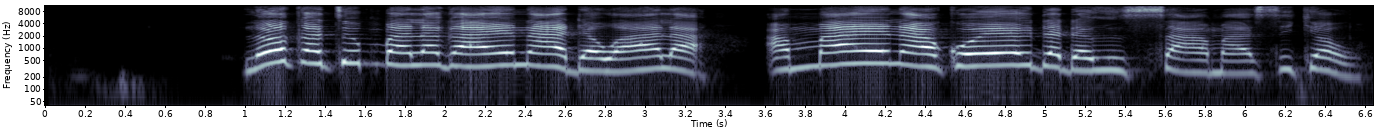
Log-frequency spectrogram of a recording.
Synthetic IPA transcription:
loː˦kɐ˨t͡ʃɪ˦mbɐ˨lɐ˦ɡaː˨jɐ˦naː˨da˨wa˦ha˦laː˨ | ʔa˨mːaː˦jɐ˦naː˨kʷoː˦jɐ˦rda˨dɐ˨ɽɪ˨sːaː˨maː˨suː˦kʲa˦˨w

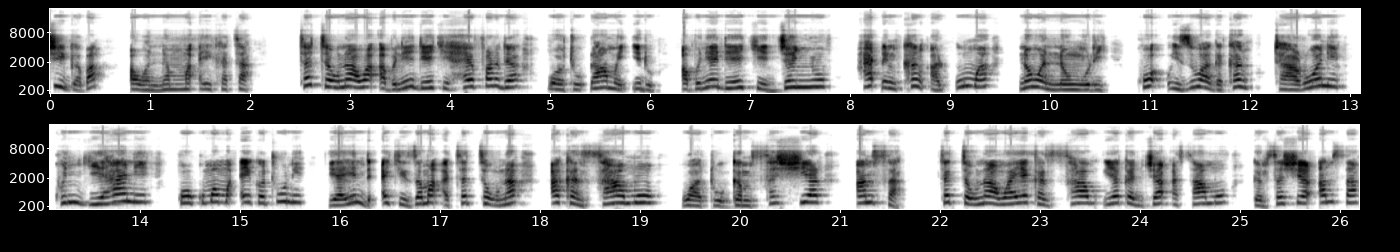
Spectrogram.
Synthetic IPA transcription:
t͡ʃiː˦ɡɐ˨ba˦ | ʔa˨wɐ˨nːɐ˦mːa˦ʔa˦jkɐ˨taː˦ | tɐ˦tːa˨wnaː˦waː˦ʔa˨bʊ˨neː˦da˨jɐ˦kʲeː˨ha˦jɸɐ˦rda˨ | waː˨toː˨ɗaː˦ma˨jʔɪ˦doː˨ | ʔa˨bʊ˨neː˦da˨jɐ˦kʲeː˨d͡ʒɐ˦ɲjoː˦ | ha˦ɗɪ˨ŋkʰɐ˦ŋʔa˨lʔʊː˦maː˨ | na˦wɐ˦˨nːɐ˦ŋwʊ˦ɽiː˦ | kʷoː˦˨zʊ˦waː˨ɡa˨kɐ˦˨n | taː˨ɽoː˦neː˨kʷʊ˦ŋɡʲɪ˨jaː˦neː˨ | kʷoː˦kʷʊ˦ma˦ma˦ʔa˦jkɐ˨tuː˦neː˨ | jaː˨jɪ˦nda˨ʔa˦kʲeː˨zɐ˦ma˦ʔa˨tʰɐ˦tːa˨wnaː˦ | ʔa˦kɐ˨nsaː˦moː˦ | waː˨toː˨ɡɐ˨msɐ˦ʃɪ˦jɐ˦r | ʔa˦msaː˨ | tɐ˦tːa˨wnaː˦˨waː˦jkɐ˨˦jɐ˦kɐ˨nd͡ʒa˦ʔa˨saː˦moː˦ | ɡ̥ɐ˨msɐ˦ʃɪ˦jɐ˦rʔa˦msaː˨

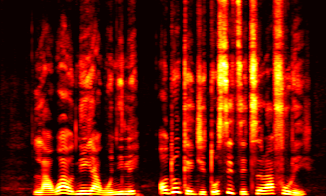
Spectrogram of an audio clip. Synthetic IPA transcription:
la˨wa˨˦˨o˨˦nĩ˦ja˦˨wo˨˦nĩ˦le˦ | ɔ˧dũ˦ke˧d͡ʒi˨to˨˦si˦˨ti˨˧ti˦ɾa˦fu˦˨ɾe˨˦

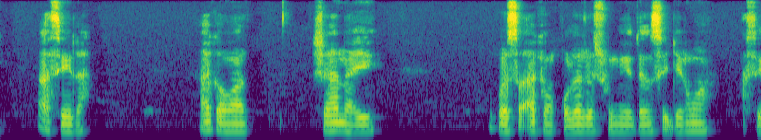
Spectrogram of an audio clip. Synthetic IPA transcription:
ʔa˨seː˦daː˨ | ha˦ka˨ma˦ | ʃaː˦naː˨ji˦ | bɐ˦sa̰˦ʔa̰˦kɐ˨ŋkʷʊ˨la˦da˨suː˦neː˨dɔ˦nsṵ˨ɡʲɪ˦ɽma˦ | ʔa˨seː˦˨

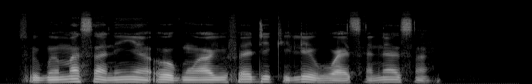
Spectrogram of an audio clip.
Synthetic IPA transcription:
sṵ˨ɡ͡bã˨˦mã˦sa˦˨nĩ˨˦j̃ã˦˨ʔo˦˨ɡũ˧a˧ju˧fɛ˦di˦˨ki˨˦le˦˨wo˨a˨i˨sã˨nĩ˨˦a˦˨sã˨

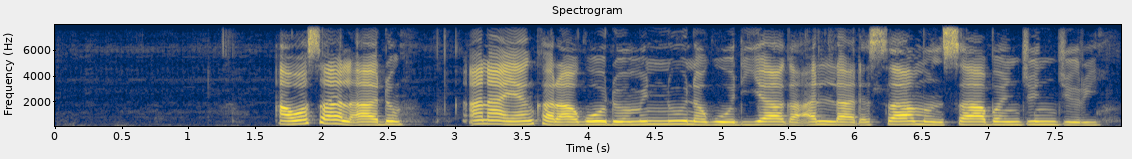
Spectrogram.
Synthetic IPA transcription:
ʔa˨wɐ˦su˦ʔa˨lʔaː˨dʊ˦ŋ | ʔa˦naː˨jɐ˦ŋkɐ˨ɾaː˨ɡʷoː˦doː˨mɪ˦nːuː˦na˨ɡʷoː˨dɪ˦jaː˦ɡa˨ʔa˦lːa˨da˨saː˦mʊ˨nsaː˦bɔ˦nd͡ʒɪ˦nd͡ʒɪ˨ɾiː˦

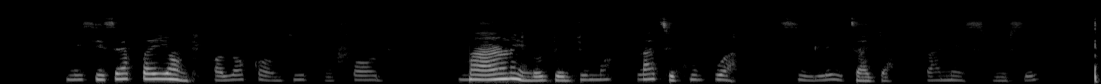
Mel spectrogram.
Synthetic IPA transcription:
mĩ˧si˧sɛ˦k͡pɛ˦jɔ̃˦˨ŋɡ | ɔ˧lɔ˦kɔ˦˨d͡ʒi˦p̚u˨˦fɔ˦d | mãː˦˧˦ɾ̃ĩ˦˨lo˨˦d͡ʒo˧d͡ʒu˦mɔ̃˦ | la˦ti˧ku˦bu˦a˦˨ | si˨˦i˧le˦i˦˨ta˨d͡ʒa˨ | b̥a˧nɛ˦˨swo˨se˨˦

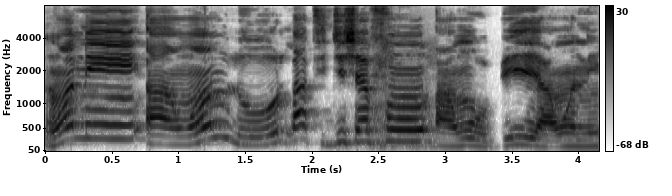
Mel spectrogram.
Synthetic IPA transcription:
w̃ɔ̃˨˦nĩ˦a˨w̃ɔ̃˨˦n̩˦lo˨˦la˦ti˧d͡ʒi˦ʃɛ˦fũ˦a˨w̃ɔ̃˧o˨bi˨˦˨a˨w̃ɔ̃˧nĩ˧

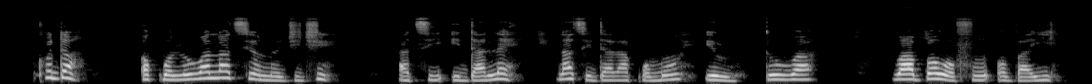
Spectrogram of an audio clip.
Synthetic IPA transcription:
ko˦da˦˨ | ɔ˧k͡pɔ˨lo˨˦wa˦la˦ti˧˦ɔ˦˨nɔ̃˨d͡ʒi˨˦d͡ʒi˦˨ | a˨ti˧i˨da˨˦lɛ˦˨ | la˦ti˧da˧ɾa˧k͡pɔ˨mɔ̃˦ | e˧˨ɾu˨ | to˦wa˦ | wa˦bɔ˦wɔ˦˨fũ˦ɔ˧ba˨ji˨˦

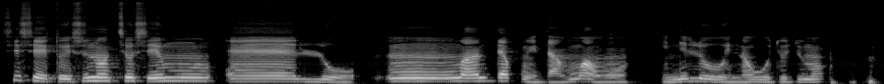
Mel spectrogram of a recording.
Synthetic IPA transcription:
si˦ʃe˦˨to˨i˨su˨˦nã˦ti˦o˦ʃe˧˦mũ˦ɛ˧lo˨ | n̩˦mã˦n̩˦dɛ˦kũ˨i˨da˨mũ˨˦a˦˨w̃ɔ̃˧ | i˨nĩ˨˦lo˦˨i˨nã˨˦wo˦˧d͡ʒo˧d͡ʒu˦mɔ̃˦

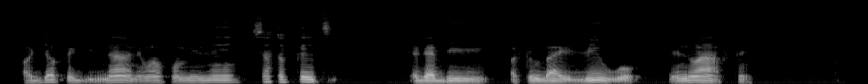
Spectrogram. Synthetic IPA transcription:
ɔ̰˨d͡ʒɔ˦ke˨d͡ʑḭ˨nãː˦˨nɪ̃˨wã˦fʊ˨mɪ̃˨nɪ̃˦sa˦to˦ke˦˨tʰi˨ | kɛ˨ɡa˨bi˦ | ɔ˨tũ˨mba˨i˨lu˦i˦wo̰˨ | nɪ̰̃˨nʊ̃˦a˨fɪ̰̃˨

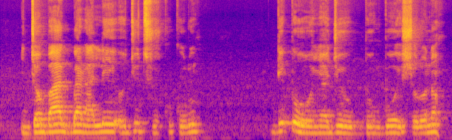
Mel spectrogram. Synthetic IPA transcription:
i˨d͡ʒɔ̃˨˧˦ba˦ɡ͡ba˦ɾa˧le˦o˧d͡ʒu˦tʰũ˨˧ku˦ku˧ɾu˦ | di˦k͡po˦˨o˨j̃ã˧d͡ʒu˧˦˨ɡ͡bo˨ŋ̩˨ɡ͡bo˧i˨ʃo˨ɾo˧nãː˦˨

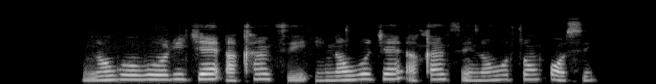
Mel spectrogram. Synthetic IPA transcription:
nɔ˨˦wo˦o˦wo˦ɾi˦d͡ʒɛ˦ʔa˨kʰa˦n̩˨˦ti˨i˨nɔ˨wo˦d͡ʒɛ˦a̰˨ka˦n̩˦ti˨nɔ˨˦wo˦tʊ̃˦ŋ̩˦kʷɔ˦˨si˦

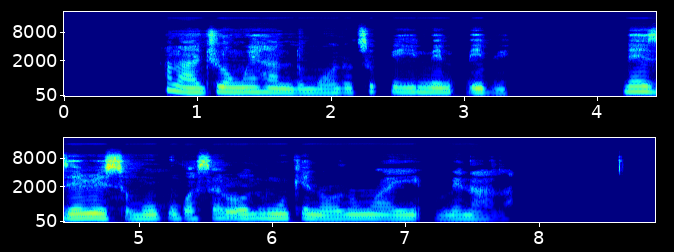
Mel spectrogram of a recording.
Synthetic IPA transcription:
ha˦na˨a˨d͡ʒo˦˨ŋʷe˦ɦa˦n̩˨dʊ˨m˨ɔ˨lʊ˦tʊ˦pi˦i˦me˦ŋ͡m̩˦k͡pe˦bi˨ | ne˦ze˨˦ɾe˦˨sɔ˨mo˦kʷu˦ɡ͡ba˨sa˦ɾɔ˦lʊ˦ŋʷu˦ke˦nɔ˨lʊ˦ŋʷa˦˨ɲɪ˦u˨me˦na˨a˨la˦

